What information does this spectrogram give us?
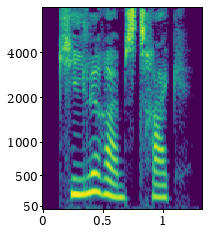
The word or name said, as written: kileremstræk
